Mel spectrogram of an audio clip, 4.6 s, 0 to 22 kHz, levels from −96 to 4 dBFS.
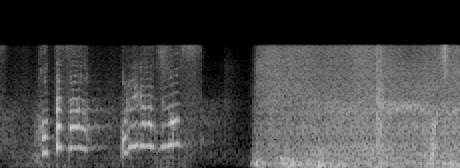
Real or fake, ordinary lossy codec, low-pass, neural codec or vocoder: fake; MP3, 64 kbps; 7.2 kHz; codec, 16 kHz in and 24 kHz out, 0.4 kbps, LongCat-Audio-Codec, fine tuned four codebook decoder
